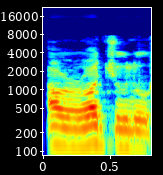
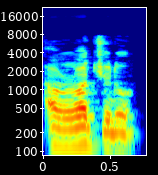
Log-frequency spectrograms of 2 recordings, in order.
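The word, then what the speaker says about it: الرَّجُلُ: rajulun, this noun rajulun, it will be with a tashdid on the sun letter. Ar-rajulu, this is how it's pronounced. Ar-rajulu.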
